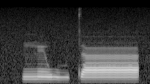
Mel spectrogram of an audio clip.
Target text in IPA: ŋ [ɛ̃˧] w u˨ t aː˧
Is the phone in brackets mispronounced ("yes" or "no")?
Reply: no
